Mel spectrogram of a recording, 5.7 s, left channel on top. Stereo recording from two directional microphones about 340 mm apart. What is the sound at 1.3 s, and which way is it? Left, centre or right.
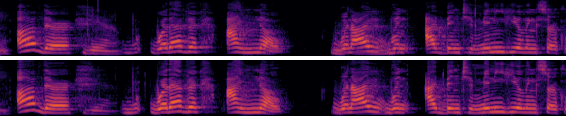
A woman's voice, right.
